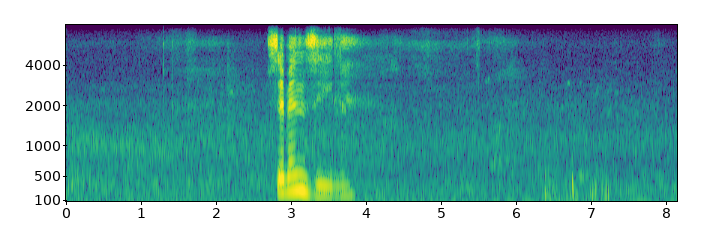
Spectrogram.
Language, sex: Swati, female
